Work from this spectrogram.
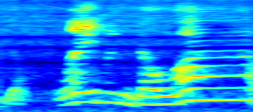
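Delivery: bad put-on Australian accent, a bit high. Quoting a phrase from Home and Away in a bad Australian accent, imitating Alf Stewart. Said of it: "just heard me try to do that accent".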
